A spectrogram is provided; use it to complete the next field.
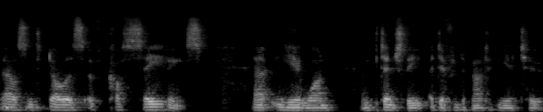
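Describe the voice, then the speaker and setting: A man's very deep, low, somewhat breathy voice with a dark, mellow tone, at a fairly quick pace, over a quiet background. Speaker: software vendor presenter. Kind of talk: product demo presentation.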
